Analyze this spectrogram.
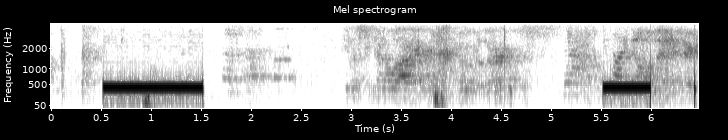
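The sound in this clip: Ringback tone of a phone call that rings unanswered: two steady mid-pitched tone bursts, each about a second long and separated by a few seconds, with people talking in the gap between them.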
